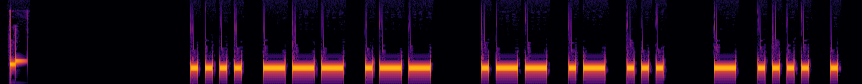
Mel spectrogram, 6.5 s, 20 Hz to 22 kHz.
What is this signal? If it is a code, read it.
Morse code, heard as a keyed tone, about 22 wpm, 700 Hz. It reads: HOW WAS THE
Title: Sentences from Top 1000 Words - Review Part 4 - 22wpm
